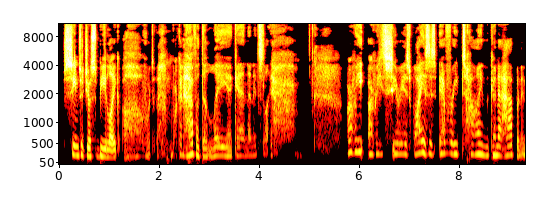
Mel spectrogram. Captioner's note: sighs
